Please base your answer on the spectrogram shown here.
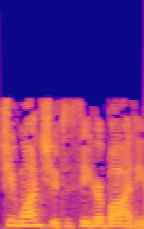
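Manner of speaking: ordinary delivery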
